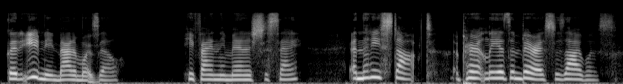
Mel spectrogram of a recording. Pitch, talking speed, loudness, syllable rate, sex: 245 Hz, 175 wpm, -17 LUFS, 7.2 syllables/s, female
